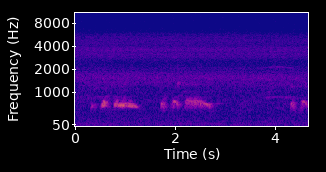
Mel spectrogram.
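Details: Decoy spotted dove giving its lure call for trapping; soft, low coos grouped in short phrases of two to three notes, with a pause before a final pair, over a steady background hiss.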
